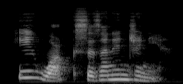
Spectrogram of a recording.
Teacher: three words that begin with a vowel as an an engineer in Connected speech they all run into each other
